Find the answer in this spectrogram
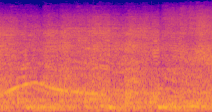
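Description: Electronic dance music with a stepping bass line. Near the start, a synthesizer tone glides up and then back down.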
